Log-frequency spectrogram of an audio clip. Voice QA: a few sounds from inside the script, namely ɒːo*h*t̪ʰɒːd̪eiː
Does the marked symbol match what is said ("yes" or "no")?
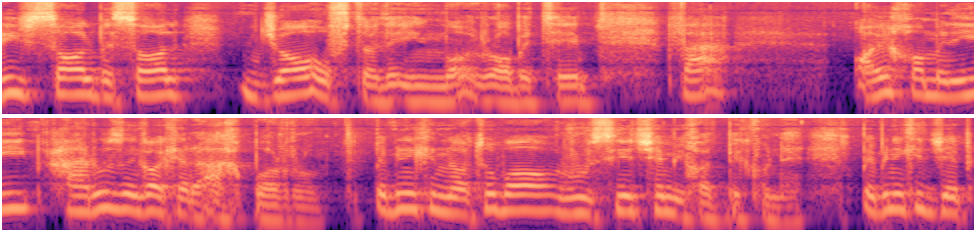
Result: no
